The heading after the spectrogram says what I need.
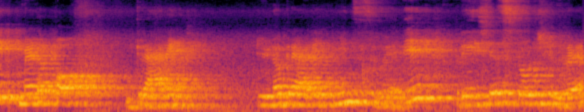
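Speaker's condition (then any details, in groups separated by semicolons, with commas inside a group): No condition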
